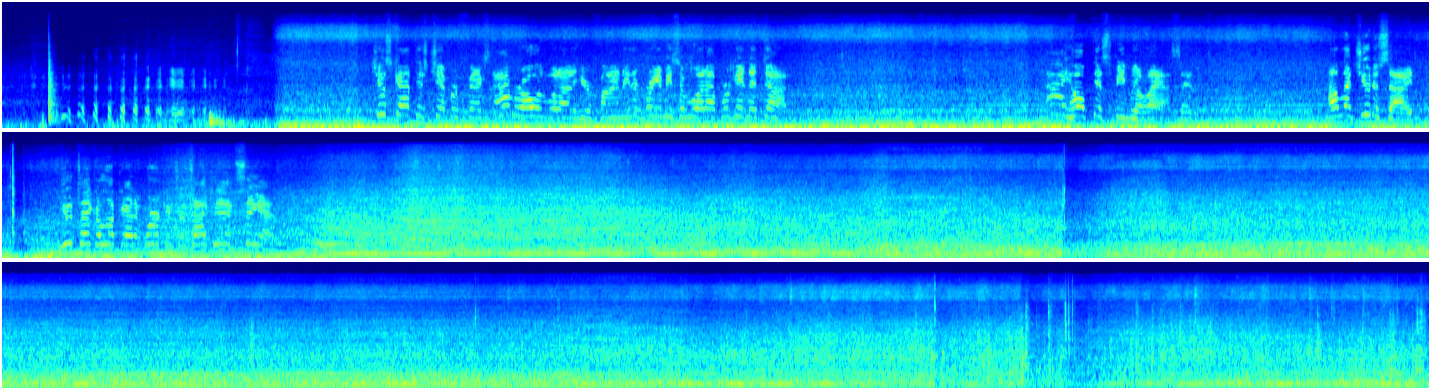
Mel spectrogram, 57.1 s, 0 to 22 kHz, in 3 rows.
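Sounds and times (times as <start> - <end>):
wood chipper engine drone: 0.0 - 57.0.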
